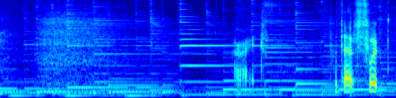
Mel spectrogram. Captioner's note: inhales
